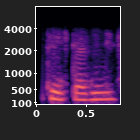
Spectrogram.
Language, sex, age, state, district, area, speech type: Punjabi, female, 18-30, Punjab, Mansa, urban, conversation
